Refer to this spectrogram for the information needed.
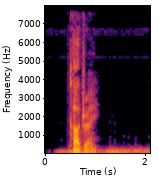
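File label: "cadre", Australian English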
